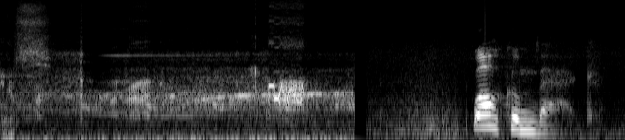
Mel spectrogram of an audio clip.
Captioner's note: siren blaring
